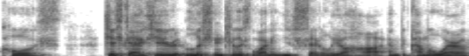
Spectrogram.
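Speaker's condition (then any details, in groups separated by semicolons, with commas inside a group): Cleft palate; congenital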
